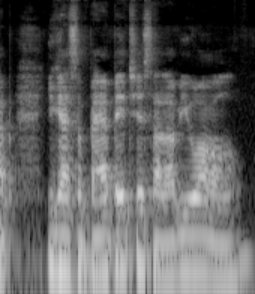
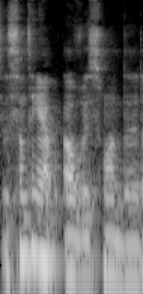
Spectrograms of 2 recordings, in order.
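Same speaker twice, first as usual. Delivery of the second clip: ordinary talk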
